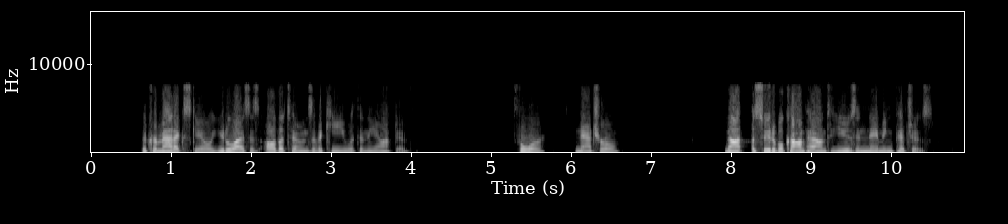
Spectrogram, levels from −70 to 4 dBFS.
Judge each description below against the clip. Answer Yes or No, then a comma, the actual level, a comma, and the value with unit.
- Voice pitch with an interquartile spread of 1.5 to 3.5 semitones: No, average, 4.6 semitones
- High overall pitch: No, low, 100 Hz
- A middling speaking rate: No, slow, 130 wpm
